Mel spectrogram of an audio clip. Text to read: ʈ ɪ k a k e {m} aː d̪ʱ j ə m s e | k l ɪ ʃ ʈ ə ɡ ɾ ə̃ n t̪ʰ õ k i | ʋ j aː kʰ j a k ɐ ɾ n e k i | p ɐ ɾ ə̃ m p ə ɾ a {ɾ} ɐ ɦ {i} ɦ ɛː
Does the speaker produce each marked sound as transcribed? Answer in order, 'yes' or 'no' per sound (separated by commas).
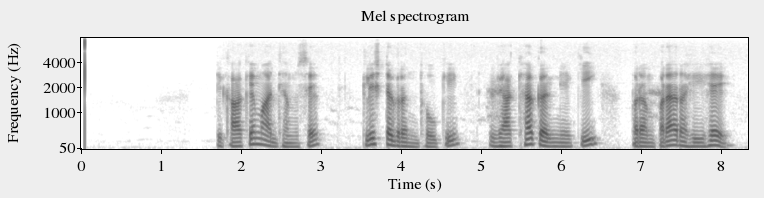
yes, yes, yes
